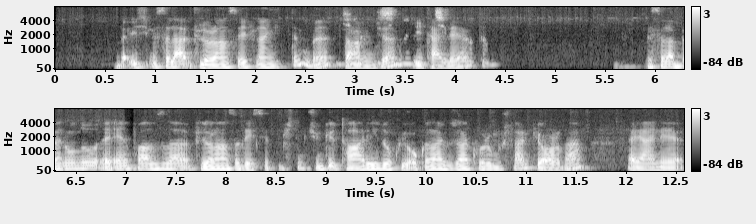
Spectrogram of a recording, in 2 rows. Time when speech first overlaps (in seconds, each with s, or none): 2.8 s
